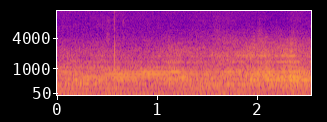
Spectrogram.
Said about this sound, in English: They've got police everywhere. Just about an hour ago, I walked through a churchyard and it's now cordoned off with the police at each entrance. The helicopter's still up. I'm not totally sure what's going on there.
